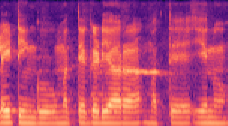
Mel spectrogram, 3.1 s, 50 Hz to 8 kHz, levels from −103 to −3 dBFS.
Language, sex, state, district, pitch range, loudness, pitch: Kannada, male, Karnataka, Raichur, 130-140 Hz, -18 LUFS, 135 Hz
